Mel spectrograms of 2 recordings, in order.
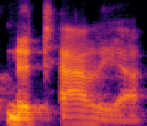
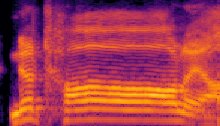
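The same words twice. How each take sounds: First: Said in the usual way. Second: "Natalia" drawn out slow and high, posh; posh husband's pronunciation. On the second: Acted. Mocking how the lord calls his wife, "Natalia" high and drawn out. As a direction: stretch "Natalia" in a mock-aristocratic voice. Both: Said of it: "Or as he calls her".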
